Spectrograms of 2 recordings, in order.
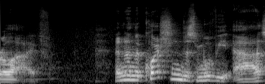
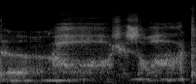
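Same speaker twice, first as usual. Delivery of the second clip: hushed, swooning aside; very soft, admiring whisper; smitten whisper; 10 semitones lower, 16 dB quieter, much slower than usual. Pretend. Smitten aside about the actress.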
